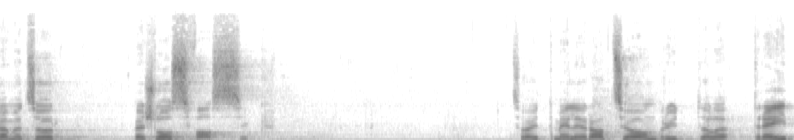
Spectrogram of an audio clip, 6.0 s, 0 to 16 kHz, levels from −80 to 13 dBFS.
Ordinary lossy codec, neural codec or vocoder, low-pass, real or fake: none; none; 14.4 kHz; real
